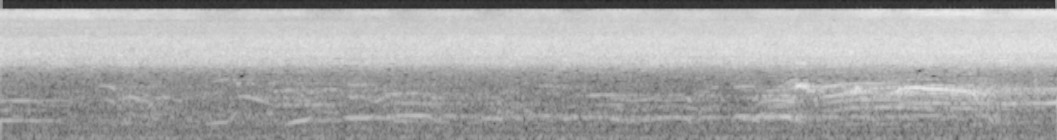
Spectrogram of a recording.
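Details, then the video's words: Cicadas singing in midsummer at a school playground, a steady hissing, high-pitched drone filling the air without pause, while children's voices chatter and call out faintly underneath. "한 여름 운동장에서 매미가 울고 있다 - 여름의 소리, 학교 종소리, 매미 울음소리"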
